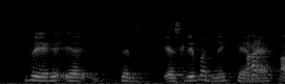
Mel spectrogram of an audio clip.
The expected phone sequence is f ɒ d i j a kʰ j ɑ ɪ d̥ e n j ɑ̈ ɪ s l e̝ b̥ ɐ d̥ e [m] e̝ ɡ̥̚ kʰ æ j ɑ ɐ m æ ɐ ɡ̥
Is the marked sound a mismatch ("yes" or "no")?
yes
